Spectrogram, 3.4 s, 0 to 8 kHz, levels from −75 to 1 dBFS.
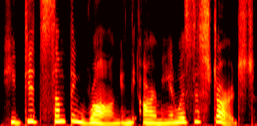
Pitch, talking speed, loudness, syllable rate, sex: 265 Hz, 175 wpm, -17 LUFS, 4.6 syllables/s, female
